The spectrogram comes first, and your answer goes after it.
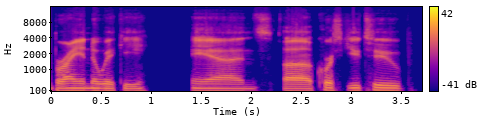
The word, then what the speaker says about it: Nowicki: So my last name is Nowicki, Nowicki. It's Polish. It's actually supposed to be Nowicki, but nobody understands that's how you pronounce it.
